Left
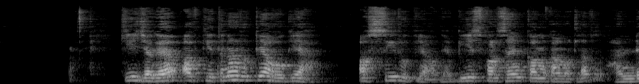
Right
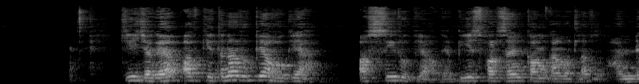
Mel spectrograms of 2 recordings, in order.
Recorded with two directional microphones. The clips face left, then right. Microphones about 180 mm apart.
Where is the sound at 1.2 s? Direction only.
30° left (ahead or behind).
